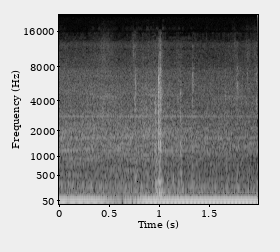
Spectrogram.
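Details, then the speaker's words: 2000 Mercedes-Benz SLK230, manual transmission, 77,082 miles: loud, booming low exhaust rumble with a dip and recovery; missing catalytic converter suspected, not confirmed. "It does start. Sounds like there might be a missing catalytic converter in it."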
